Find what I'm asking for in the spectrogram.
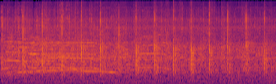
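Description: An outdoor crowd at a political speech in a public square in Daegu claps steadily in moderate, sustained applause, with faint voices mixed in.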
